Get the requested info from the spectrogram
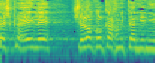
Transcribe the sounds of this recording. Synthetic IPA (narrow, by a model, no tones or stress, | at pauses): eʃkaele | ʃelo̞ko̞lkaχmit̪andini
